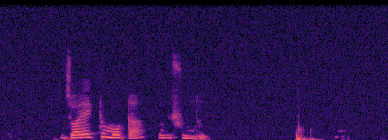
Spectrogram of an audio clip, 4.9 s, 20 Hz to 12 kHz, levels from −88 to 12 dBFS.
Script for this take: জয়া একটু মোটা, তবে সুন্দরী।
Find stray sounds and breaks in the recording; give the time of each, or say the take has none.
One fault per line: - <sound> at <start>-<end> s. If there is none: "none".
- thud at 3.7-4.1 s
